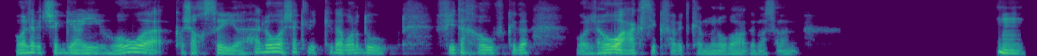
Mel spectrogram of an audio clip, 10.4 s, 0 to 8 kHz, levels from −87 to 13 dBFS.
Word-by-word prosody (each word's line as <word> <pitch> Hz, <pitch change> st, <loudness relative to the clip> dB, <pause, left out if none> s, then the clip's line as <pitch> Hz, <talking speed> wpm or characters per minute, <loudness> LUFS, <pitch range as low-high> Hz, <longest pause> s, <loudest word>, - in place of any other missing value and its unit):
والّا 120 Hz, +4 st, +3 dB
بتشجّعيه؟ 115 Hz, -3 st, -1 dB
وهو 135 Hz, +8 st, +3 dB
كشخصية، 105 Hz, -4 st, -2 dB
هل 140 Hz, +3 st, -1 dB
هو 160 Hz, +1 st, +6 dB
شكلِك 145 Hz, -5 st, -6 dB
كده 120 Hz, -, -1 dB
برضه 115 Hz, -3 st, -2 dB, 0.5 s
في 120 Hz, -, -4 dB
تخوّف 115 Hz, -1 st, -3 dB
كده 120 Hz, +4 st, -2 dB, 0.4 s
والّا 100 Hz, +2 st, -5 dB
هو 125 Hz, +1 st, +10 dB
عكسِك، 105 Hz, 0 st, 0 dB
فبتكمِّلوا 100 Hz, -1 st, -8 dB
بعض 95 Hz, -1 st, -5 dB
مثلًا؟ 95 Hz, -1 st, -11 dB, 2.0 s
إمم. 105 Hz, -8 st, +2 dB
115 Hz, 110 wpm, -25 LUFS, 100-120 Hz, 2.0 s, هو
